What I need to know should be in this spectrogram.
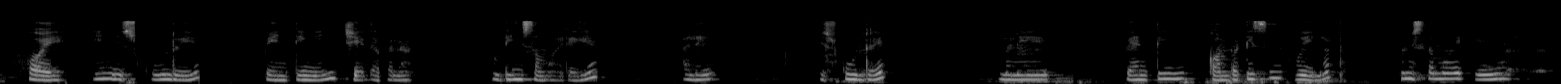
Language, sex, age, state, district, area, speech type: Santali, female, 30-45, Jharkhand, Seraikela Kharsawan, rural, spontaneous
